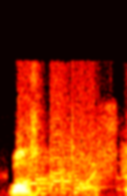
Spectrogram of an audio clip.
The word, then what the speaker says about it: Barbatos: Barbatos.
